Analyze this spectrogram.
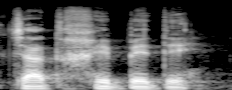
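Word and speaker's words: ChatGPT: Eh, ahora está muy de moda el chat GPT.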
